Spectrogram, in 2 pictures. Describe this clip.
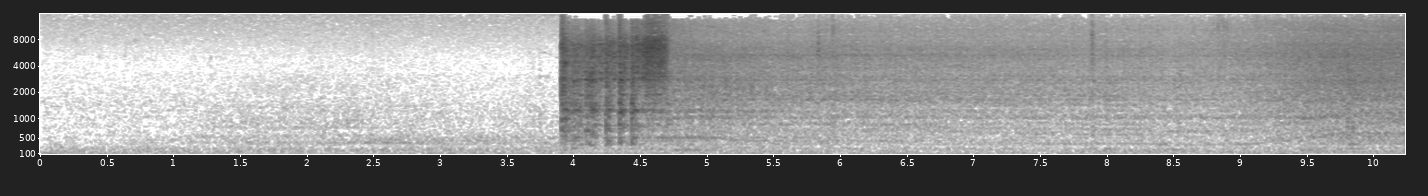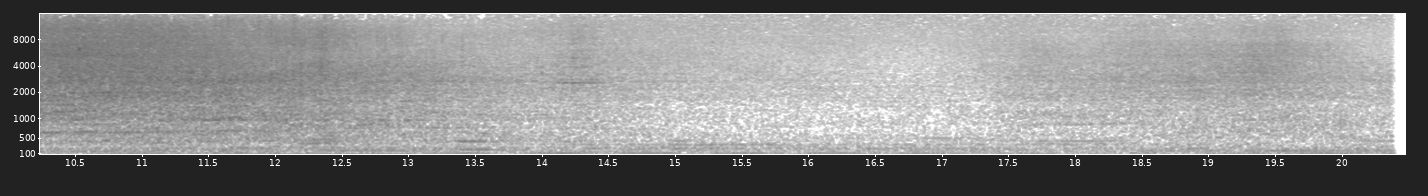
Car Start Drive 2
2007 Ford Edge starting and driving away in a parking lot.
edge, start, driving, car, leaves, automobile, ford, pavement, engine, past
